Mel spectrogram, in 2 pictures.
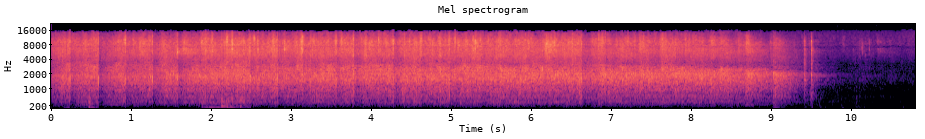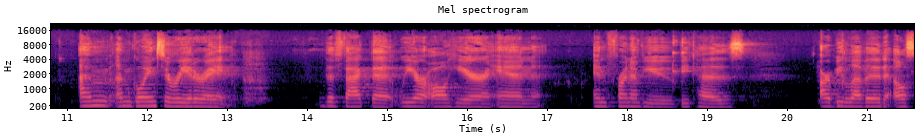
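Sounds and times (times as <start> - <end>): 
crowd applause: 0.0 - 9.5
speech: 11.2 - 13.1, 14.2 - 17.0, 17.6 - 19.6, 20.4 - 21.5.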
